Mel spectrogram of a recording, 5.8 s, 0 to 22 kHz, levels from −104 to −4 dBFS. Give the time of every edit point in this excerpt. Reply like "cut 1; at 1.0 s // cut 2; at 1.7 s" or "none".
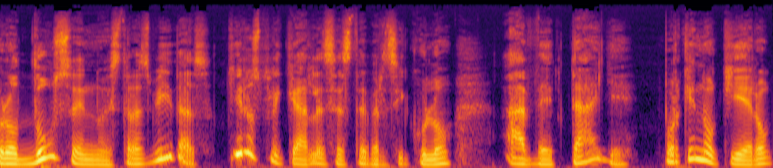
cut 1; at 1.7 s // cut 2; at 4.9 s

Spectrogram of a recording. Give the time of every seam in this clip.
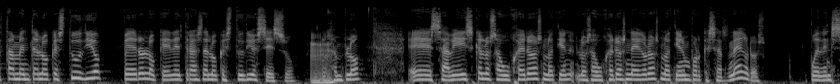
none

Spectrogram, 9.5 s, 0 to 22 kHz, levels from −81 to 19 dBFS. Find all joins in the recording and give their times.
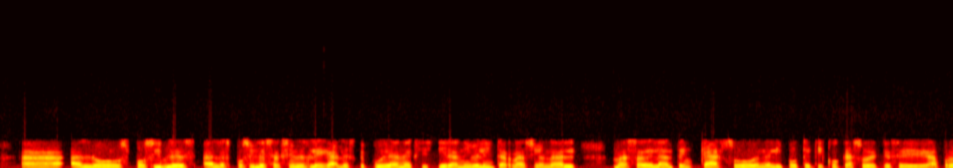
cut 1; at 1.9 s

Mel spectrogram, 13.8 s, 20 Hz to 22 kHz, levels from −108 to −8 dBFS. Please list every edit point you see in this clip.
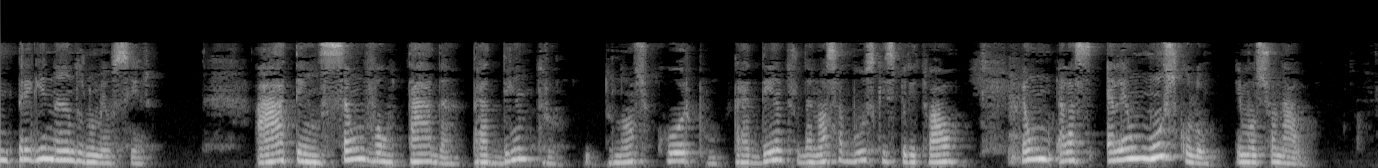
cut 1; at 7.3 s

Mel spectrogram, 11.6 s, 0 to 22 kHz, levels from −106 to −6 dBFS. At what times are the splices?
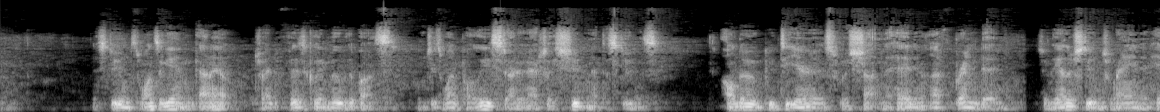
cut 1; at 7.2 s // cut 2; at 10.2 s

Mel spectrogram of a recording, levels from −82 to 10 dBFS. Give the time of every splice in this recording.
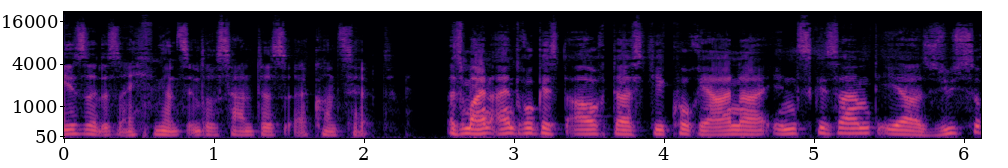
none

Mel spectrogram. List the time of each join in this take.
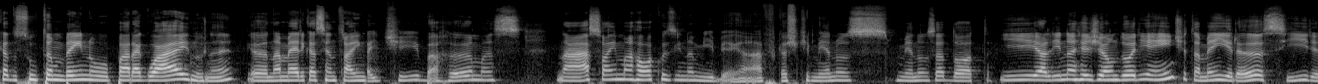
cut 1; at 2.0 s // cut 2; at 2.4 s // cut 3; at 3.7 s // cut 4; at 5.9 s // cut 5; at 7.8 s // cut 6; at 10.0 s

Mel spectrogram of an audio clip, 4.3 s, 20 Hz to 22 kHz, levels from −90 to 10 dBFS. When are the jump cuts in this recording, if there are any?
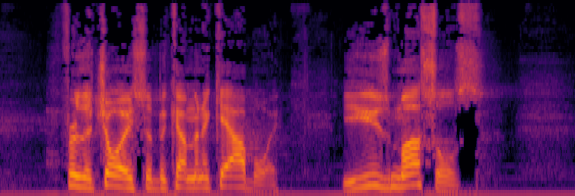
none

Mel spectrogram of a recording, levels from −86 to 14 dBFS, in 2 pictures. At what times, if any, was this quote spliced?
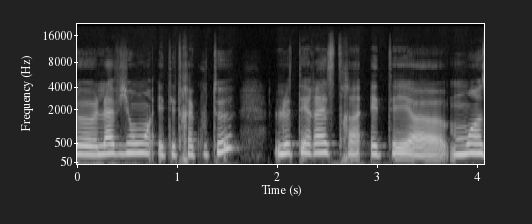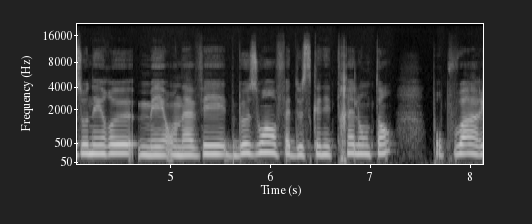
none

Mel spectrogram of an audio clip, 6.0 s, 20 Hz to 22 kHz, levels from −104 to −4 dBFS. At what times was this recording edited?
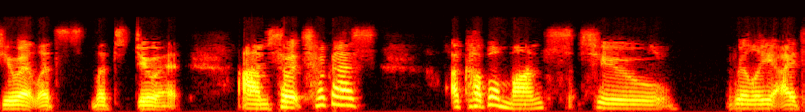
none

